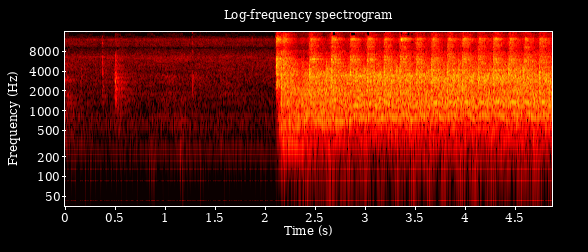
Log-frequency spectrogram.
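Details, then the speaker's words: Allis Chalmers M tractor with a rebuilt magneto; carburetor, fuel and compression were checked. The starter cranks steadily at about four beats a second but it never fires, with weak spark suspected; conversion to an external coil pack is planned. "so we're trying to crank it back up there and I'm getting some p but I just don't think I'm getting enough spark [Applause] so just not a whole lot of spark there"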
